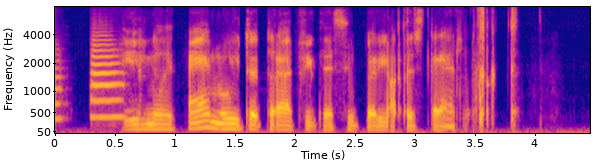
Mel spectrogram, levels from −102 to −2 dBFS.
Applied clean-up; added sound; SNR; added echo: neural diffusion model UNIVERSE++.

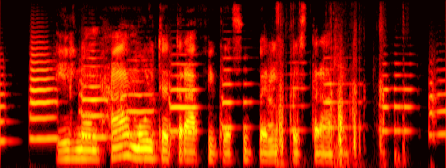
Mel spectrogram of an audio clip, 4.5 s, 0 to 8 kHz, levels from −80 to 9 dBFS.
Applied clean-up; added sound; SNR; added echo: neural mask model RNNoise.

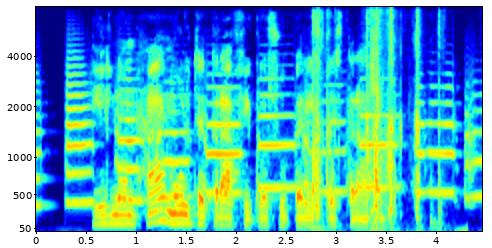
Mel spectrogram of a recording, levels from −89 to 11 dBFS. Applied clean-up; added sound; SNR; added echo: none; Walk, footsteps + Trumpet; 1 dB; none.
